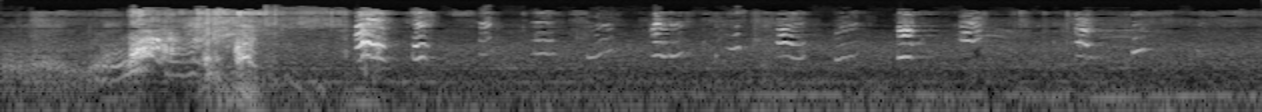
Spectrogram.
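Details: Female Chihuahua vocalising: a couple of louder yelping whines, then a run of thin, high, quickly repeated whimpering squeaks, over a steady low background hum.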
